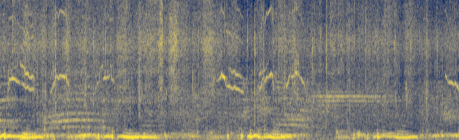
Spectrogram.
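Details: Male pigeon cooing, deep wavering coos rising and falling repeated in bursts about every one to two seconds, with faint high chirps of small birds in the background.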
